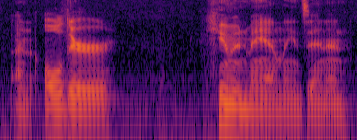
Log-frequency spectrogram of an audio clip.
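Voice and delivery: normal talking voice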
